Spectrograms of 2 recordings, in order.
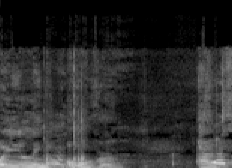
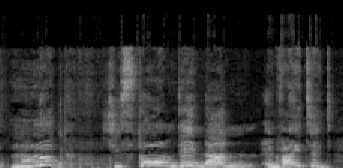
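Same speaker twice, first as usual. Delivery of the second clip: higher, louder, slow accusing tattle; indignant Haman; 6 semitones higher, 3 dB louder, much slower than usual. Acted. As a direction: point at her and tell on her. Haman voiced accusing Esther.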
